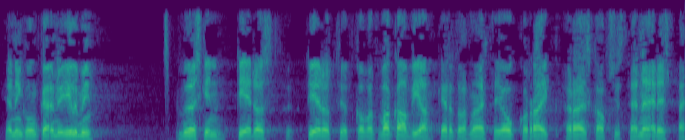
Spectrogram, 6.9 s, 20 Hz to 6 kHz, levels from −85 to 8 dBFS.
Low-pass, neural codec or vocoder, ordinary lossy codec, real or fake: 5.4 kHz; none; none; real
